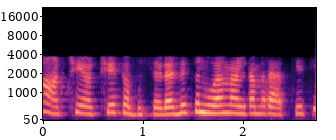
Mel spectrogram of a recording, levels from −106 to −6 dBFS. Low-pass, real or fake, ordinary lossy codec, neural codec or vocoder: 3.6 kHz; fake; none; codec, 16 kHz, 1 kbps, X-Codec, HuBERT features, trained on LibriSpeech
